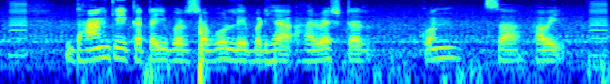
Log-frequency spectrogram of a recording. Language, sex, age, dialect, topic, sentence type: Chhattisgarhi, male, 25-30, Eastern, agriculture, question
